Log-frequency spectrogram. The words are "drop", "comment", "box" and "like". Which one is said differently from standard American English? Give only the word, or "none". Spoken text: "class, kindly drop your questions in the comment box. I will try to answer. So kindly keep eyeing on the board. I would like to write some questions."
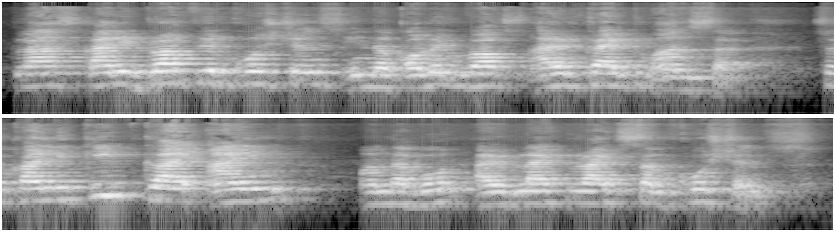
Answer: none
